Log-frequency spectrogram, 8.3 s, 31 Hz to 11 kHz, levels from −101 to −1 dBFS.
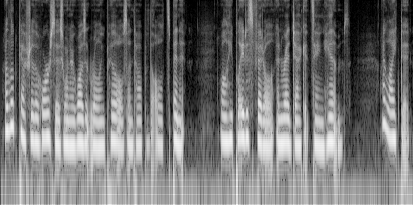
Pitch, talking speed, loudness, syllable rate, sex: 190 Hz, 210 wpm, -16 LUFS, 5.7 syllables/s, female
